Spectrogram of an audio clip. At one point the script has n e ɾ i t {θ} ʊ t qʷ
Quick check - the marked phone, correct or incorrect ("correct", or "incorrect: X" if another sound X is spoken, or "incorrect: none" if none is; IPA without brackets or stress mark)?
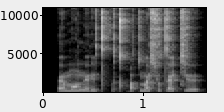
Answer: correct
